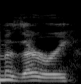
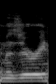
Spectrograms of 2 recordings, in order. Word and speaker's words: Missouri: too so I'm in Missouri and police say Missouri not Missouri if our people say oh if you're from Missouri it's really pronounced Missouri no it's not it ends with an i spaghetti in split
